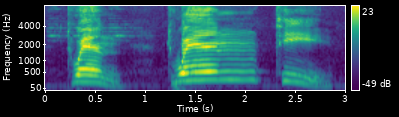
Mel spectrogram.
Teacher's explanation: you have to put the stress on the first syllable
